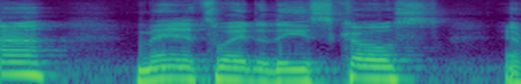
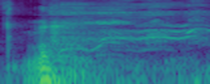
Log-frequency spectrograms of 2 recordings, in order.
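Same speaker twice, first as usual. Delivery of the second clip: horse whinny; 9 dB quieter than usual. Pretend. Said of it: "Give me your best horse impression".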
